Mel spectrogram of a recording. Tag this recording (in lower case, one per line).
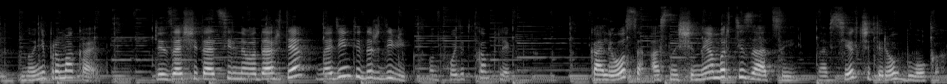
speech
music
